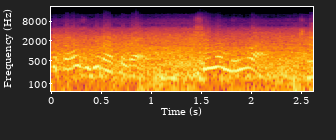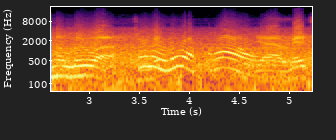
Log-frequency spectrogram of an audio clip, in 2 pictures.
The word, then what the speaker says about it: Chilnualna: Chilnualna Falls.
